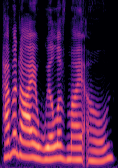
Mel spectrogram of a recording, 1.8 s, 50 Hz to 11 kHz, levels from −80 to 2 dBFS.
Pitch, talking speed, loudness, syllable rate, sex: 245 Hz, 235 wpm, -17 LUFS, 4.8 syllables/s, female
